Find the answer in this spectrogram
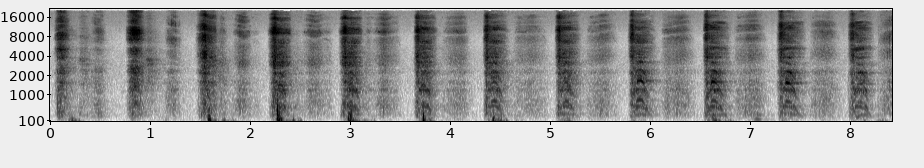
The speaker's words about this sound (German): Komm, wir machen heute noch 10 Atmungen, Feueratmungen da rein.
